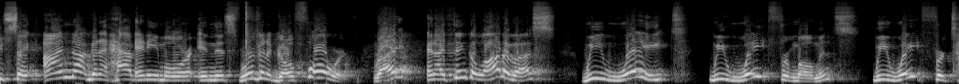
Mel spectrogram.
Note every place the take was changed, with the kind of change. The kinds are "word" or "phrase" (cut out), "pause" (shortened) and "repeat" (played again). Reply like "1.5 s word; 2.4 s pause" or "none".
1.3 s word; 2.4 s word; 4.2 s pause; 7.0 s pause; 8.7 s pause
